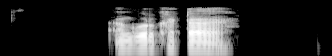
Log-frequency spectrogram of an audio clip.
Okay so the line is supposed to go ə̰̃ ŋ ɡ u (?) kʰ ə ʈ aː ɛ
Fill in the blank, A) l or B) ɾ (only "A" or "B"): B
